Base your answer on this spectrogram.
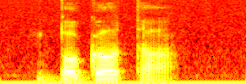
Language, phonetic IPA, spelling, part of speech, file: Polish, [bɔˈɡɔta], Bogota, proper noun, Pl-Bogota.ogg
